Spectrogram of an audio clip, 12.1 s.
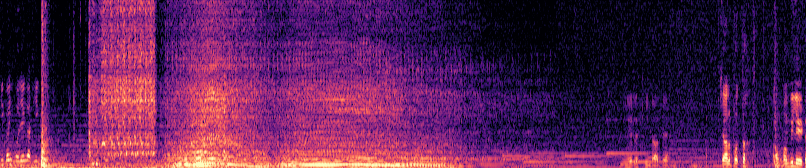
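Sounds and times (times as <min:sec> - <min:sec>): car engine revving: 0:01.3 - 0:08.2.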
